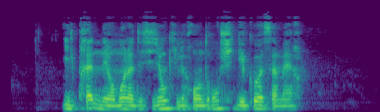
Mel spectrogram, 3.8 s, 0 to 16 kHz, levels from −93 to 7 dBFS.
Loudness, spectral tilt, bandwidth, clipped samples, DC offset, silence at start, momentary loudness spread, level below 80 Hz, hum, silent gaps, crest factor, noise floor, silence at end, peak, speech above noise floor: -18 LUFS; -5 dB/octave; 9.2 kHz; under 0.1%; under 0.1%; 0.65 s; 10 LU; -60 dBFS; none; none; 18 dB; -73 dBFS; 0.8 s; 0 dBFS; 56 dB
